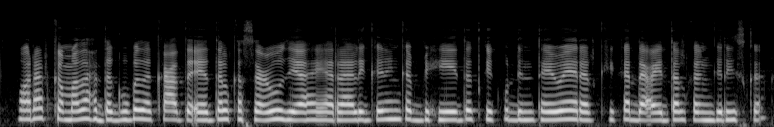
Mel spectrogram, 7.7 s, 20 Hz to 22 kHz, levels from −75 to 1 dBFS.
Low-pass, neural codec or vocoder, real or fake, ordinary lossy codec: none; none; real; none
